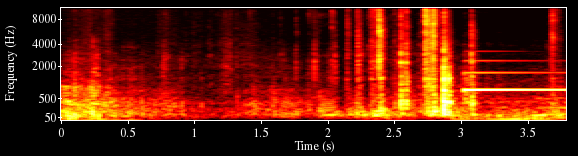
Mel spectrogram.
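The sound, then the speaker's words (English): Inside an old Toyota Avalon being driven home, a low rumble gives way to jangling keys and sharp clicks, then a steady electronic tone sounds and holds to the end. No one speaks. “And I am driving home. I'm in my son-in-law's car today.”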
